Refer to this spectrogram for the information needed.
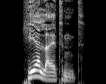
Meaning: present participle of herleiten
- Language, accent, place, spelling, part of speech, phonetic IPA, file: German, Germany, Berlin, herleitend, verb, [ˈheːɐ̯ˌlaɪ̯tn̩t], De-herleitend.ogg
